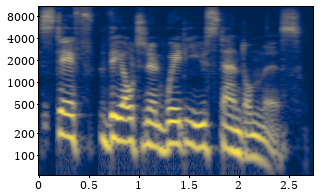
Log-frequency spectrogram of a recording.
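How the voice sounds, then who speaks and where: A male host steers a political panel, putting leading questions and affirming his guests' answers. His voice is mid-pitched for a man. His manner is earnest and encouraging. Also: sing-song, moderate pace, noisy background. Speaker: show host. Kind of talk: political talk show hosting.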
